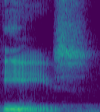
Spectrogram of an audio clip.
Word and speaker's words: Ys: Pronounced easy. Easy. Some of the YS stuff pronounced easy. Just Just ease some of the ease stuff.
